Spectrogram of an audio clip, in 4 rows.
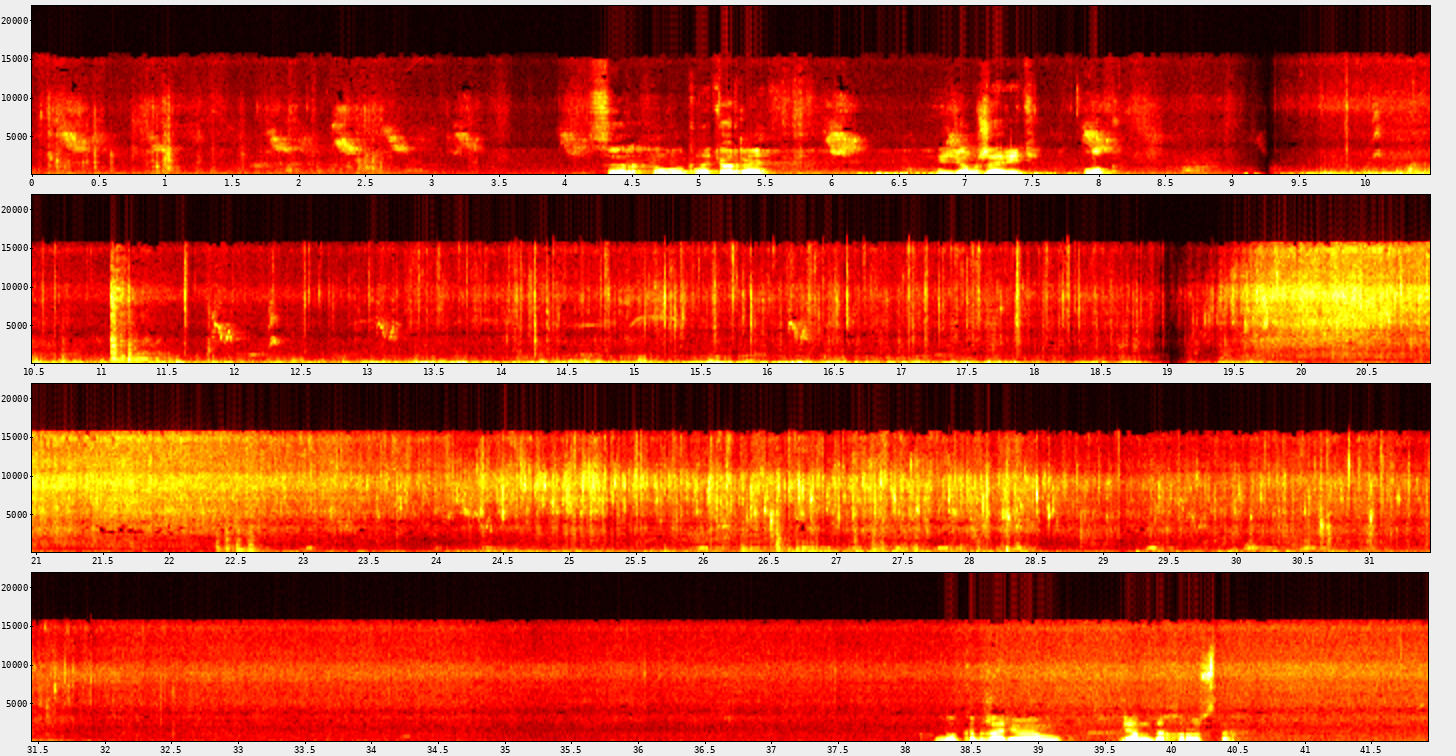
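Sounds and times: onions sizzling in a frying pan: 9.5 - 41.9.

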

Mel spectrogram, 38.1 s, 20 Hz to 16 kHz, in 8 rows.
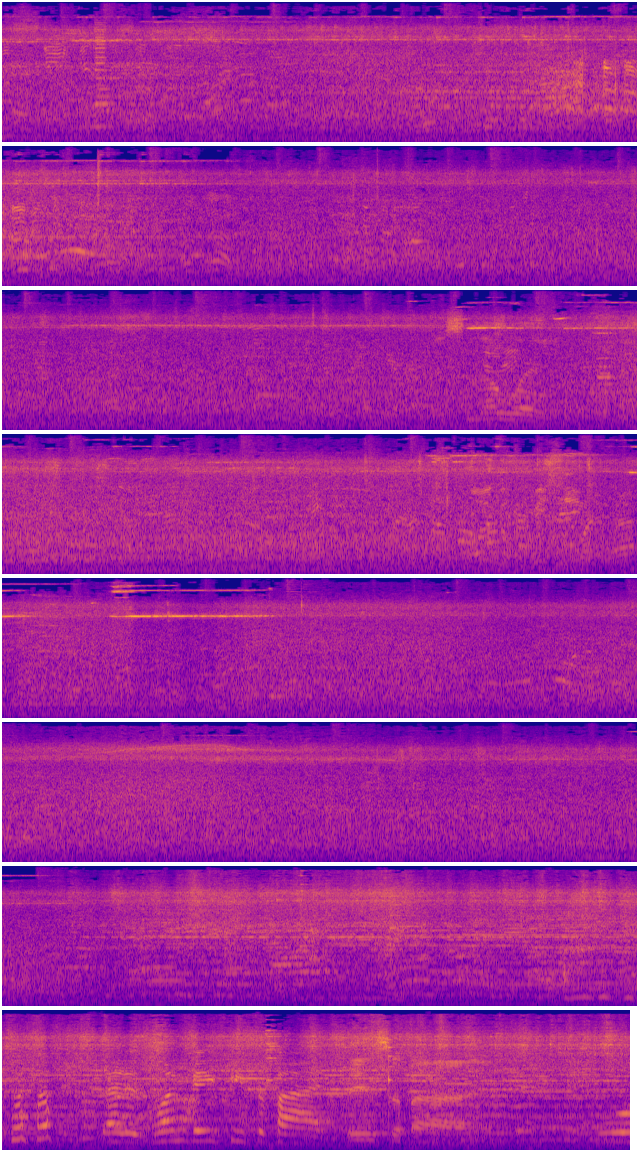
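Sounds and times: crowd chatter: 0.0 - 38.0
steady traffic noise: 0.0 - 38.0.

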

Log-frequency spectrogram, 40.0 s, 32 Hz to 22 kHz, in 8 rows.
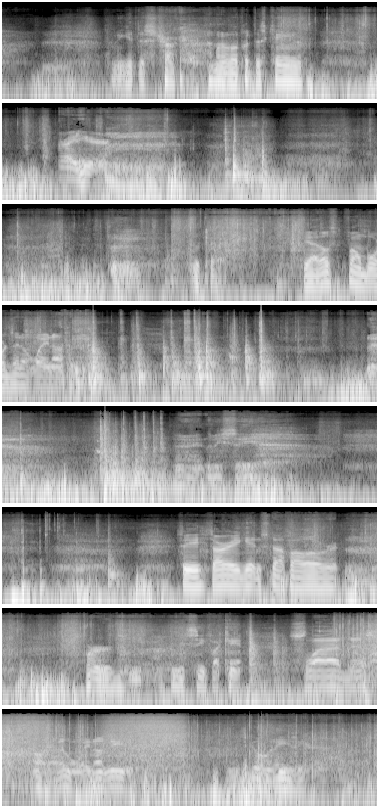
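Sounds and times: wind rumbling on microphone: 2.4 - 14.7, 15.8 - 40.0
handling knocks and rustles: 15.0 - 19.5.

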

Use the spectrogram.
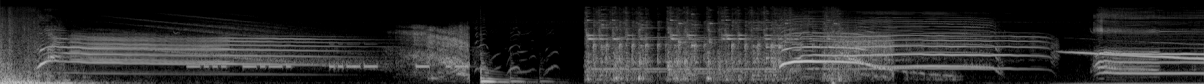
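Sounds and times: descending held tone: 10.6 - 12.0.

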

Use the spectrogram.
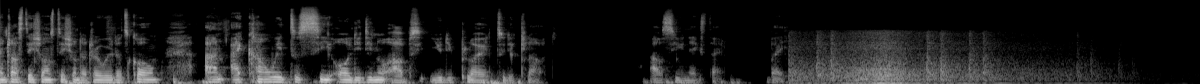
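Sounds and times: rushing noise with low rumble: 7.8 - 11.4.

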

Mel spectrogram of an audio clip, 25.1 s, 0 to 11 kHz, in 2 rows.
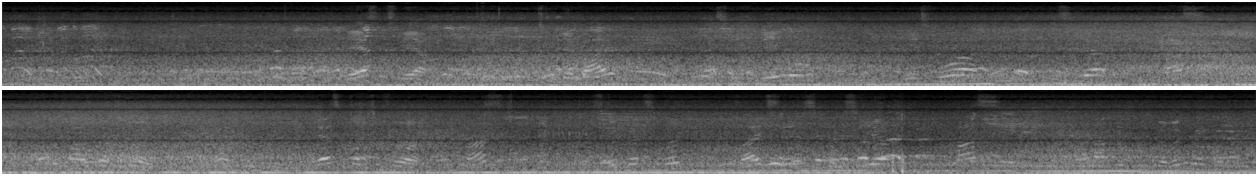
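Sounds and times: distant voices: 0.0 - 25.0.

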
